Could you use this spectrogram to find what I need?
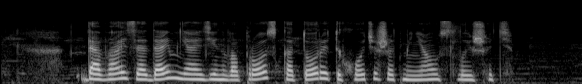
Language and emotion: Russian, neutral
